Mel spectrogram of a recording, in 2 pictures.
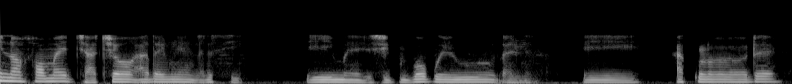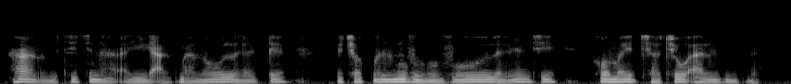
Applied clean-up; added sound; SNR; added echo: neural diffusion model UNIVERSE++.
